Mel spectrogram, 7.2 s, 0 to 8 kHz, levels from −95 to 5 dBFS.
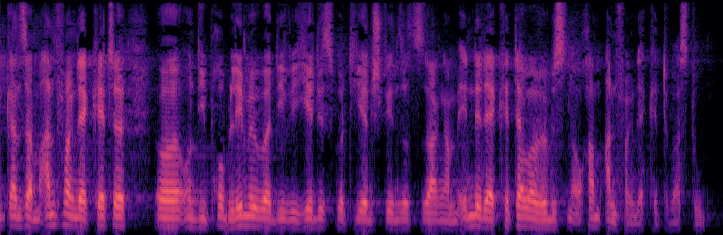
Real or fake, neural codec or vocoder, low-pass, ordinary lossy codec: real; none; none; none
